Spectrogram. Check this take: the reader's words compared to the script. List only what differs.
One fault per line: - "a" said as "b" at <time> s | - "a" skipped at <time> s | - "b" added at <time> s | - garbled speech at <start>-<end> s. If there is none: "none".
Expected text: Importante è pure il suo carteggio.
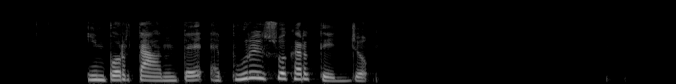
none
